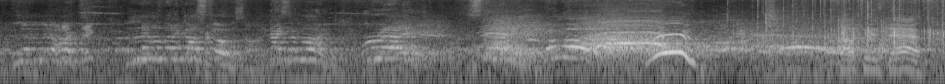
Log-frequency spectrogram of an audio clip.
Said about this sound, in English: And they all cheer.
